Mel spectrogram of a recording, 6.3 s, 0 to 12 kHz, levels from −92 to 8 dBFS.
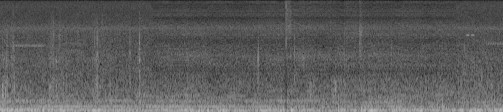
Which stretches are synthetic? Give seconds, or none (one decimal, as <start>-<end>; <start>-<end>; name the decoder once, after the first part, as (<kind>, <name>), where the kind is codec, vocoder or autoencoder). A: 1.9-5.7 (codec, SNAC)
